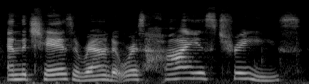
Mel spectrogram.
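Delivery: usual speaking voice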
